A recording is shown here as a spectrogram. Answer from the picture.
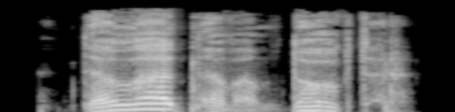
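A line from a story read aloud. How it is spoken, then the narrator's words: Hoarse, grinning. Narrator (Russian): Улыбаясь во все зубы, прохрипел Петрович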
